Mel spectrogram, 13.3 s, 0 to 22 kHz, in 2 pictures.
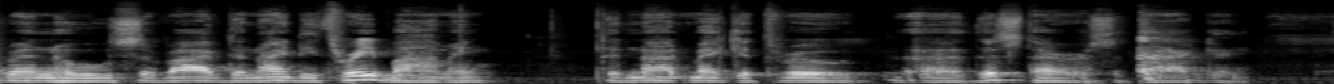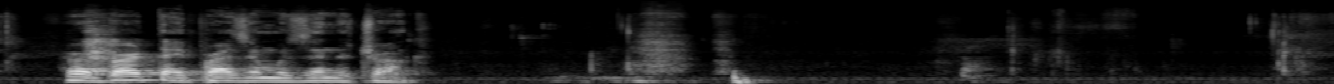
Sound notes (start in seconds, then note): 9.8 gasps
